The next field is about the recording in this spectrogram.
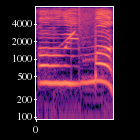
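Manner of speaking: put-on British accent. Streamer showing viewers his british accent: put-on british accent. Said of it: "That's my British accent for you".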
